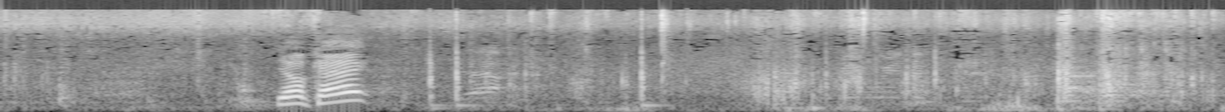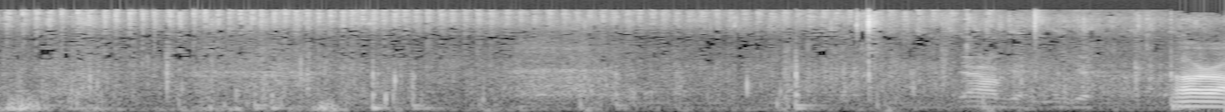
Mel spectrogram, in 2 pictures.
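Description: Bicycle tyres crunch and roll over a dirt trail.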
